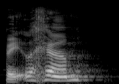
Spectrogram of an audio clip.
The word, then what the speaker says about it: Bethlehem: And the answer is in, pronounce it correctly, Bethlehem. You got to clear your throat if you want to pronounce Hebrew or German.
